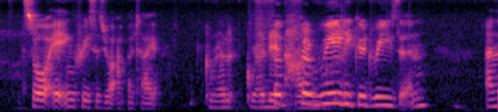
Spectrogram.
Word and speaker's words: ghrelin: It's called ghrelin.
